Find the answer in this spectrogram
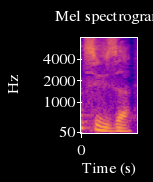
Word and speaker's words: Souza: except we have the pleasure of interviewing Aaron Susa did I pronounce that correct Aaron Ain sua yes yep Aaron soua and we're going to be discussing uh you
